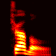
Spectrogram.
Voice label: "trouble", English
